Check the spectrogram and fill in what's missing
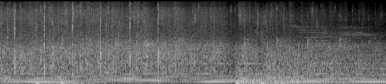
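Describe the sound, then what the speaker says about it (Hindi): Studio audience applause on the Kaun Banega Crorepati quiz show set, a dense steady clatter of many hands over a low hum, running throughout without speech. "तालियों के साथ आपका स्वागत है"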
